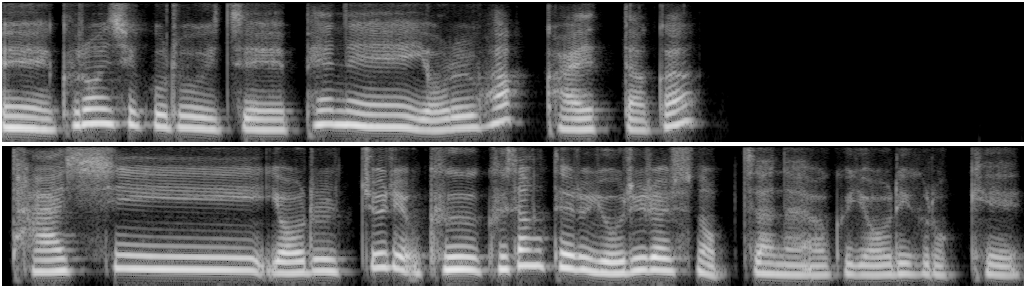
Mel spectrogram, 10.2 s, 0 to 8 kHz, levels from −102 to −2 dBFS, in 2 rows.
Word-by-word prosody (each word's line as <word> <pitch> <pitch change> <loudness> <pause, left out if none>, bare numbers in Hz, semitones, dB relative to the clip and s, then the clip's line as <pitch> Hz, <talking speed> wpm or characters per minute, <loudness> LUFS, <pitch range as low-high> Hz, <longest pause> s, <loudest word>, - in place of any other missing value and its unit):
예. 205 -3 +5
그런 280 +5 +2
식으로 225 -7 -1
이제 180 -1 -2
팬에 230 -6 +1
열을 200 +6 -1
확 320 +2 -2
가했다가 185 - -3 1.7
다시 235 +1 +1
열을 200 +3 +2
줄여 275 -3 0
그 245 -1 +5
그 245 +1 +1
상태로 275 -7 +3
요리를 200 +5 +4
할 230 - +4
수는 220 -3 -5
없잖아요. 165 -4 -5
그 170 -1 -7
열이 165 +2 -3
그렇게 165 -1 -8
215 Hz, 260 characters per minute, -22 LUFS, 180-245 Hz, 1.7 s, 예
